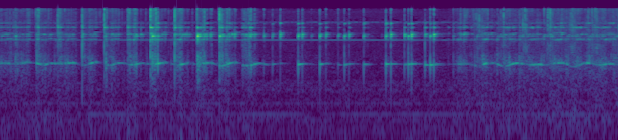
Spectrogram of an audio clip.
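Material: Glass.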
